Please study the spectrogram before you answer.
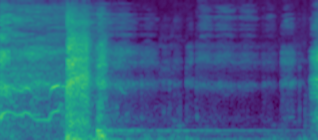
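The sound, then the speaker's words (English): A person takes a sharp, sudden gasp of breath while nearly choking. It is a brief, loud rush of air, followed by quieter, strained breathy sounds. “I just took a really sharp breath there. I was going to choke.”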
